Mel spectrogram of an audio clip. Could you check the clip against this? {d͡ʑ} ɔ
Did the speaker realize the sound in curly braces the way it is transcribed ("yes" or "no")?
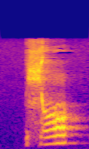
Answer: no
